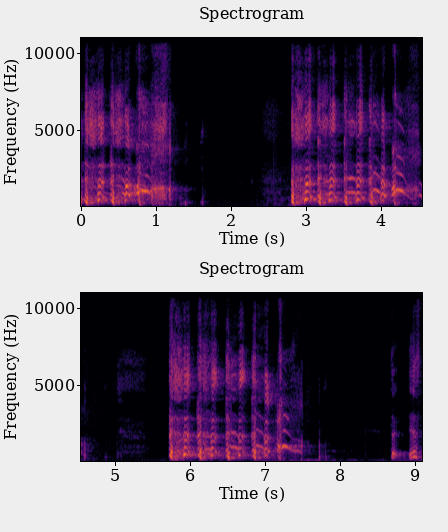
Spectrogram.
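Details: Adult doctor imitating the cough of children that ends in vomiting: runs of rapid, harsh coughs in repeated bouts, with brief relief after phlegm is brought up. Simulated.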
